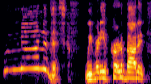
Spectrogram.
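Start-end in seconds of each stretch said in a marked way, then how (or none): 0.1-1.3 very slow, much higher, softer disbelieving wail; exasperated drawn out. Real, not acted. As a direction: stretch it out in weary disbelief. Ranting repeats his complaint.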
